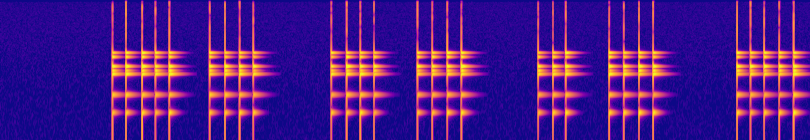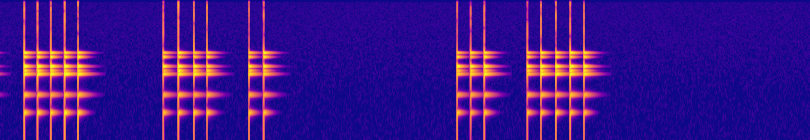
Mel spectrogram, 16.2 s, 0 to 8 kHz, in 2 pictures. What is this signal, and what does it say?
Tap code, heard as taps on a metal pipe, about 7 knocks a second. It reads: YTOZR P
